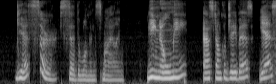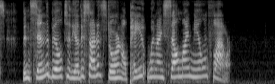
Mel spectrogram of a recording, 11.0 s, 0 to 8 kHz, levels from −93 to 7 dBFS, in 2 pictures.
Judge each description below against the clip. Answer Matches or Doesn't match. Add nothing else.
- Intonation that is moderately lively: Matches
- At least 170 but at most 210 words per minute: Matches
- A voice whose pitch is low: Doesn't match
